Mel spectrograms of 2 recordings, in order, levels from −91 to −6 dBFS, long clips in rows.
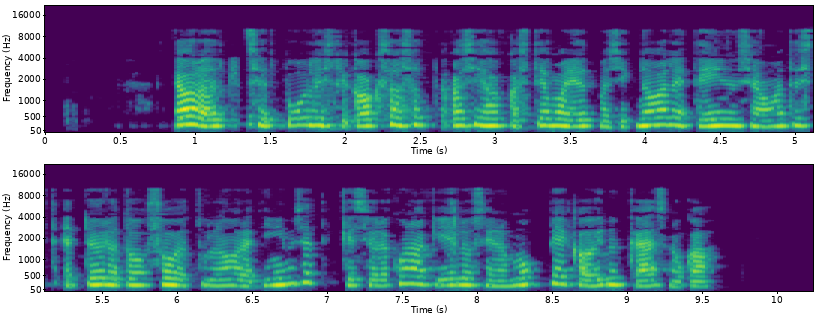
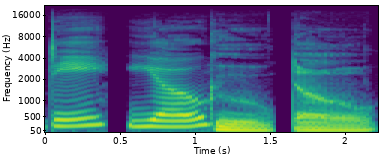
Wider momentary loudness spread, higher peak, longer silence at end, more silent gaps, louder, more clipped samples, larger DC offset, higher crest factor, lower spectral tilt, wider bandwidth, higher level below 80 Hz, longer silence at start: first, 9 LU vs 5 LU; first, 0 dBFS vs -4 dBFS; first, 0.7 s vs 0 s; second, none vs 0.42-0.55 s, 1.53-1.65 s; second, -20 LUFS vs -17 LUFS; neither; neither; first, 20 dB vs 12 dB; about the same, -6 dB/octave vs -7 dB/octave; second, 10.5 kHz vs 13 kHz; second, -66 dBFS vs -24 dBFS; first, 0.85 s vs 0.05 s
